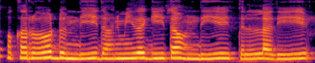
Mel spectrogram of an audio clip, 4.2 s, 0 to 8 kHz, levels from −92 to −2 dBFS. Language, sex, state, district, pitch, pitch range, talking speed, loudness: Telugu, female, Andhra Pradesh, Sri Satya Sai, 235 Hz, 225-250 Hz, 115 wpm, -15 LUFS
